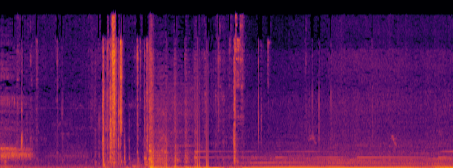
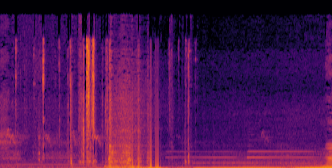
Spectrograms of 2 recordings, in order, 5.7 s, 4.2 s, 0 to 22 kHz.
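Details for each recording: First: I've got a 2003 Ford Focus LX sedan and it's making a very loud rumbling noise almost like it's a lawnmower Second: 2003 Ford Focus LX after replacing the broken EGR valve tube that caused a loud lawnmower-like rumbling: engine catches and settles into a steady, even low rumble with no rubbing or rumbling noise; healthy idle after the repair.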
